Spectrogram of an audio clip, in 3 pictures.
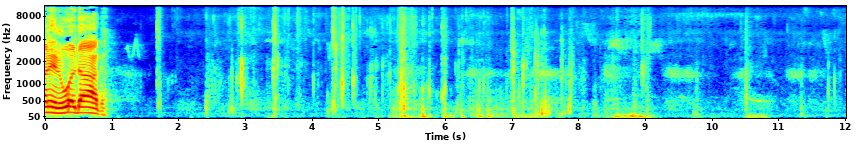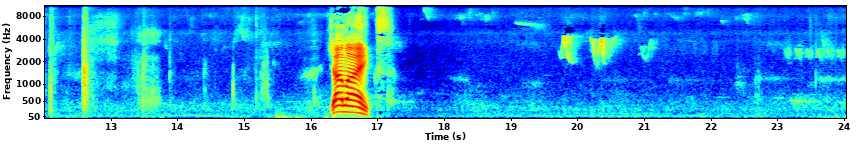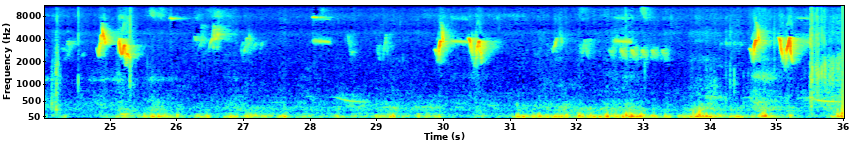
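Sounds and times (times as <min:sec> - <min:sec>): faint bird chirps and trills: 0:08.0 - 0:15.9, 0:17.3 - 0:36.0.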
